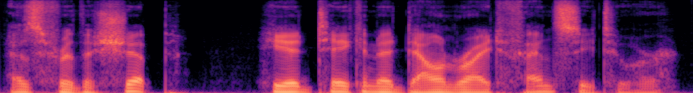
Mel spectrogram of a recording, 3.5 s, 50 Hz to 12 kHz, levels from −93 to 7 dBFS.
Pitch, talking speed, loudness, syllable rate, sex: 90 Hz, 210 wpm, -17 LUFS, 5.0 syllables/s, male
